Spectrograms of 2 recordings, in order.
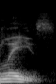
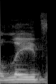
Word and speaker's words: Lades: a callback was, and I thought they were saying Lay's, like the chips. And then like then I realized like okay, like this is like a serious thing, and everyone started to pronounce like a D, and then I realized like, oh, Lades like Palisades.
